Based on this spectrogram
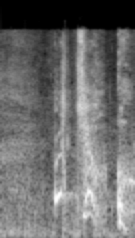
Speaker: fake sneeze prank on my mom achoo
